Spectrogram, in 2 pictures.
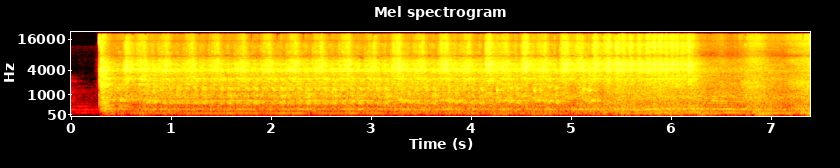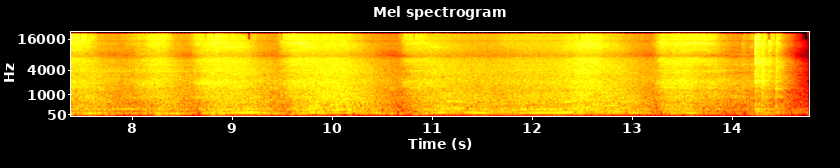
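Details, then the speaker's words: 1968 Mustang primed with fresh gas from a bottle: brief crank, catches and settles into a steady, slightly lumpy idle with revving, smoking as old gas burns off. Owner thinks the carburetor may need work. "Yeah, but it's running. That's freaking good news. And it sounds good."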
